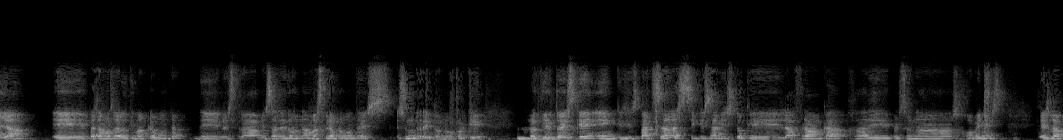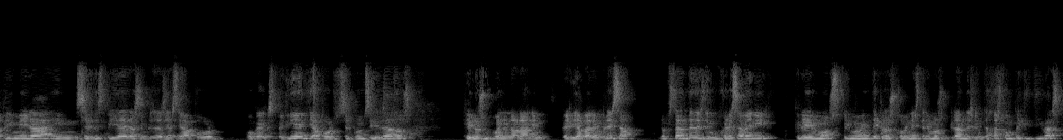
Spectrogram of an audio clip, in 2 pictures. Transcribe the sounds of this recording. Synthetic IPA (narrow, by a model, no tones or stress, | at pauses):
ja | epasamo̞zlault̪imapɾe̞ɣ̞unt̪aðe̞nwe̞st̪ɾame̞sare̞ð̞o̞nd̪amaskeunapɾe̞ɣ̞ũnt̪ae̞se̞sunre̞t̪o̞no̞po̞ɾke̞ | lo̞θje̞ɾt̪o̞e̞ske̞ːŋkɾis̬ispasaðasike̞seaβ̞ist̪o̞ke̞lafɾaŋkaxaðe̞pe̞ɾso̞nasxo̞β̞e̞ne̞s | e̞zlapɾime̞ɾae̞nse̞ɾð̞e̞speðiðaðelase̞mpɾesazʝase̞apo̞ɾ | po̞kaekspe̞ɾje̞n̟θjapo̞ɾse̞ɾko̞nsiðe̞ɾað̞o̞s | ke̞no̞s̬upo̞neunaɣɾanepeɾðiðapaalaempɾe̞sa | no̞ːβst̪ant̪e̞ðe̞zð̞e̞muxe̞ɾe̞saβ̞e̞niɾ | kɾe̞emo̞sfiɾme̞mẽnt̪eke̞lo̞sxo̞β̞e̞nest̪e̞ne̞mo̞zɣɾand̪eβ̞e̞nt̪axasko̞mpe̞t̪it̪iβas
